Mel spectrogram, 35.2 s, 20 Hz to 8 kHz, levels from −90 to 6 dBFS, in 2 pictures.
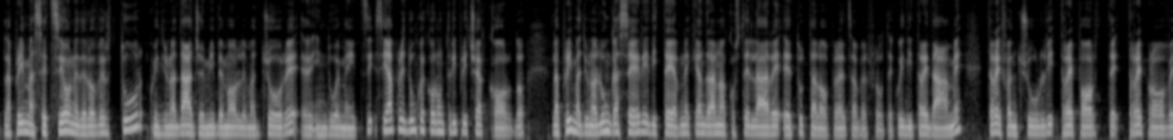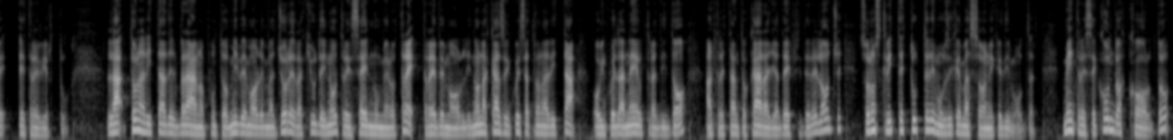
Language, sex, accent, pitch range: Italian, male, native, 110-130 Hz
